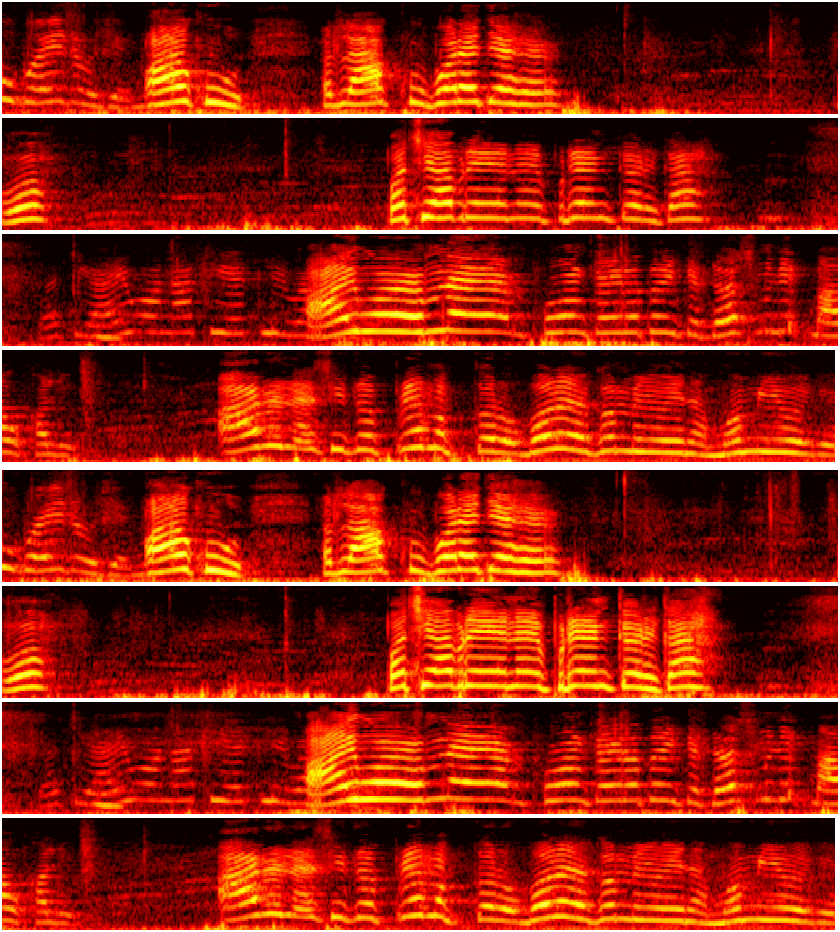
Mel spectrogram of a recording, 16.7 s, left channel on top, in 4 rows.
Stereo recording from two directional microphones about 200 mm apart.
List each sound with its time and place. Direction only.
0.1 s a woman's voice: 15° left (ahead or behind)
0.7 s a woman's voice: 15° right (ahead or behind)
4.2 s a woman's voice: 5° right (ahead or behind)
6.1 s a child's voice: 20° right (ahead or behind)
6.5 s speech: 45° right (ahead or behind)
9.8 s a child's voice: 25° right (ahead or behind)
11.1 s a woman's voice: centre (ahead or behind)
12.4 s a woman's voice: 15° right (ahead or behind)
13.6 s a woman's voice: centre (ahead or behind)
